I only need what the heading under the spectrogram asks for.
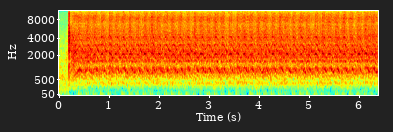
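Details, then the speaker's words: Pro street truck on first start after a Motec M141 install, rail pressure sensor not yet working: steady starter churn about seventy-odd turns a minute, never firing; no fuel supply pressure reaching the engine. "No fuel supply pressure. Correct. What our low pressure is saying?"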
